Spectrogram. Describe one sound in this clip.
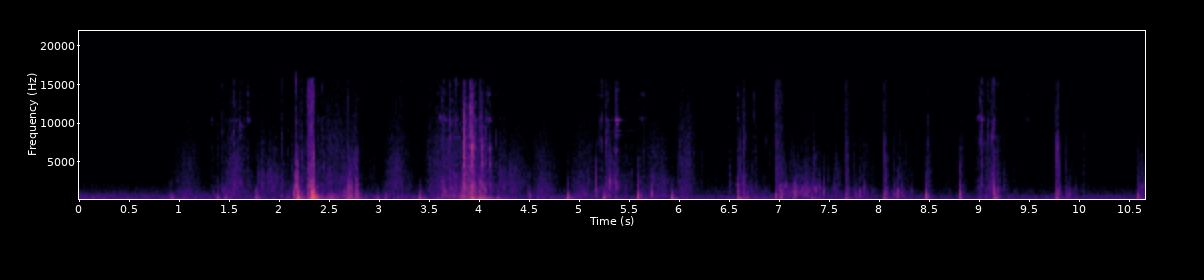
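Footsteps thud quickly across a hard floor indoors.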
